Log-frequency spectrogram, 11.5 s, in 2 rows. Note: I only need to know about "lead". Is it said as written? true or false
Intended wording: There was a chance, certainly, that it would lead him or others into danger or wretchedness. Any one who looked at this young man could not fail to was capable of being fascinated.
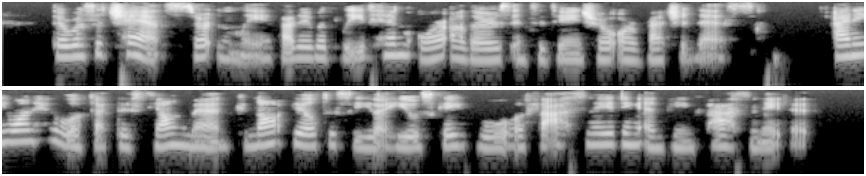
true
